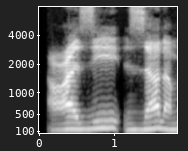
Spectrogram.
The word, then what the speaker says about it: العزيز: মিনুল, আজি, আইন জবর আ, জায়া জের জি, আজি, জালাম পেশ জুল, আজিজুল, মুহাইমিনুল, আজিজুল, আজিজুল, জিম বা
